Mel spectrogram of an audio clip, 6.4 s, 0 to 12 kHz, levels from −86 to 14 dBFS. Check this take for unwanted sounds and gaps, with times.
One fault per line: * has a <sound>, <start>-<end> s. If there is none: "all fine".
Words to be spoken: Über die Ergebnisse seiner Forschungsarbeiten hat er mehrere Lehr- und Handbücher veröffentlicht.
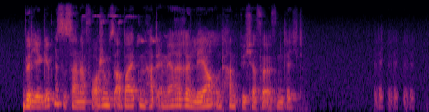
* has a laugh, 5.6-6.2 s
